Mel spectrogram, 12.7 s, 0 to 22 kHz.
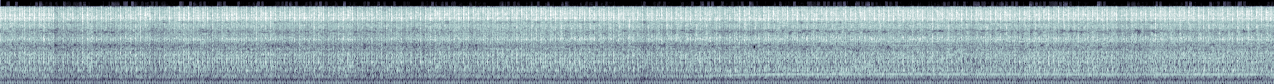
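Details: BMW F 800 GS twin, bought at 2,600 km, hot and leaning on the side stand: light, irregular tick about three per second, a whine joins midway; intermittent, stops when revved. Owner suspects it's normal.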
